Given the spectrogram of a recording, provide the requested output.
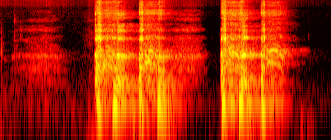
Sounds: Cough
